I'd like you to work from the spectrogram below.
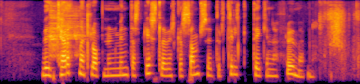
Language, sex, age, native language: Icelandic, female, 30-39, Icelandic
